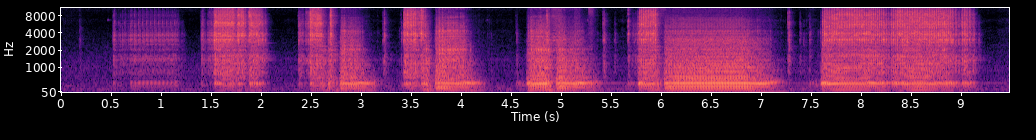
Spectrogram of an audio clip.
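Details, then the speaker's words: Effbike fat-bike hub motor spun up in short bursts: loud, harsh grinding rasp over its whine from a bad clutch bearing; gears inside suspected worn. "It's one of those little fat bike motors that are always broken, and it makes this noise."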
